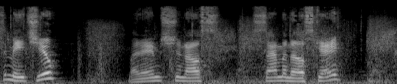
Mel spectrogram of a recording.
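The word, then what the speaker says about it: Samanosuke: My name's Samonosuke. I keep mispronouncing the name and thinking it's Shinosuke, and it's not.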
